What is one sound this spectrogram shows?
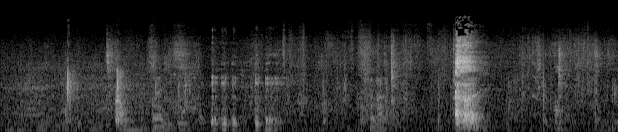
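Billiard balls click sharply against each other.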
